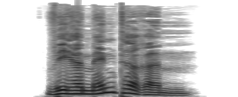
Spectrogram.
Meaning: strong dative masculine/neuter singular comparative degree of vehement
- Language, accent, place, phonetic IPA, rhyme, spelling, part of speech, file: German, Germany, Berlin, [veheˈmɛntəʁəm], -ɛntəʁəm, vehementerem, adjective, De-vehementerem.ogg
